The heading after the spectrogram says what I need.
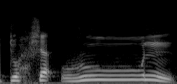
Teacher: You have an extra gunna unless your nose is blocked.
